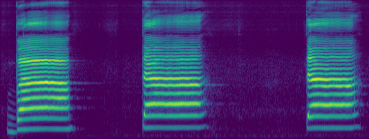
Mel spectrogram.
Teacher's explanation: जुबान की नोक और ऊपर के दांतों की जड़ से अदा करें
